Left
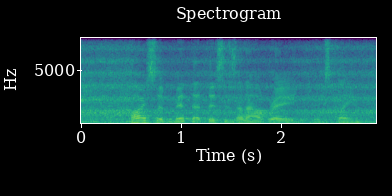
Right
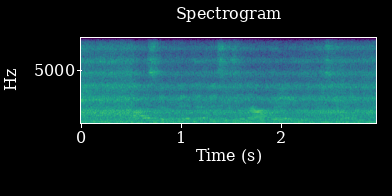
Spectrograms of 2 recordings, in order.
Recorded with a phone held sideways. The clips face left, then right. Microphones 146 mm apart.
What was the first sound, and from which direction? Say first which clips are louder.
A man speaking: left 8 dB; 80° left.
